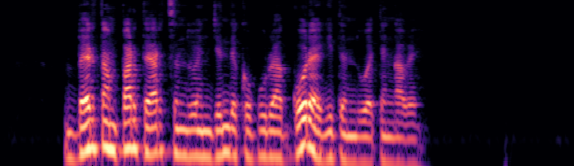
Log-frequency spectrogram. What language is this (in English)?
Basque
